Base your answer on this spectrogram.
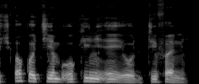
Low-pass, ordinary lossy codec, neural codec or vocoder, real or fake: none; none; vocoder, 44.1 kHz, 128 mel bands every 512 samples, BigVGAN v2; fake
